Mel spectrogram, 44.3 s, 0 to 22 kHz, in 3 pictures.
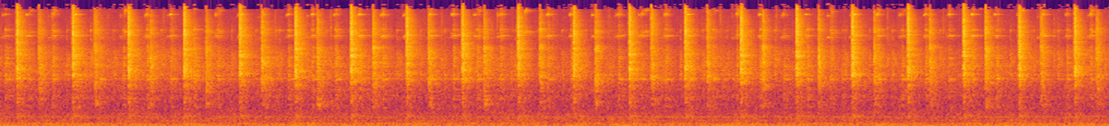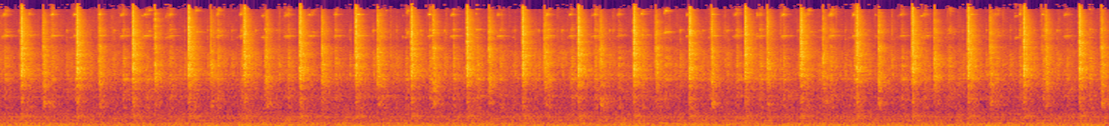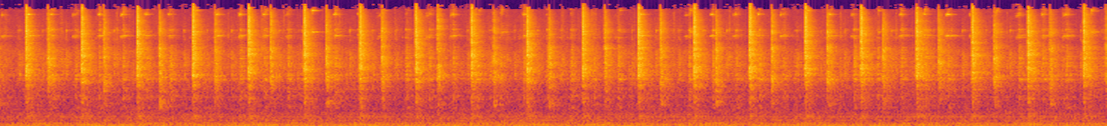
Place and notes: enscherange, rackesmillen, belt drive
Inside the historical mill, in a room at the ground floor directly behind the mills running water wheel. The sound of the bell drive running with a constructed imbalance here that operates the mechanics in the first floor.
Endcherange, Rackesmillen, Riemenantrieb
Innerhalb der Mühle in einem Raum im Erdgeschoss direkt hinter dem laufenden Wasserrad. Die Känge des Riemenantriebs der hier mit einer Unwucht konstruiert die Maschinerie im 1. Stock antreibt.
La roue du moulin. Le bruit de l’eau qui s’accumule dans les espaces de la roue à aubes et qui commence à actionner la roue.
Kiischpelt, Luxembourg, 23 September 2011, 19:09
